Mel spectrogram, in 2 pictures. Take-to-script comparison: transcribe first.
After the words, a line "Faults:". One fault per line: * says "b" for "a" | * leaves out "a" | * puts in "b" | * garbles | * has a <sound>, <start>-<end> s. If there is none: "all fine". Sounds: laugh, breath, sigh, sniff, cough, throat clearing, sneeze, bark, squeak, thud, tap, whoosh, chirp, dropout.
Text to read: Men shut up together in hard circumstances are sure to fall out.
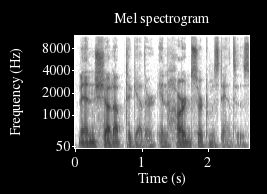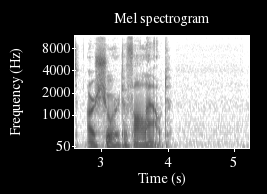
Men shut up together in hard circumstances are sure to fall out.
Faults:
all fine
